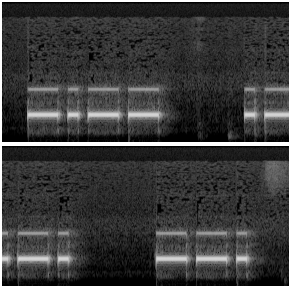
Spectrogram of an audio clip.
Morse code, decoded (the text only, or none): Y P G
